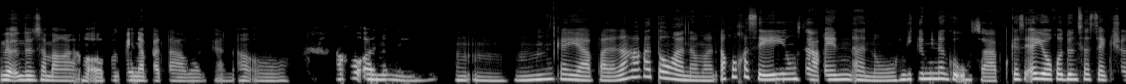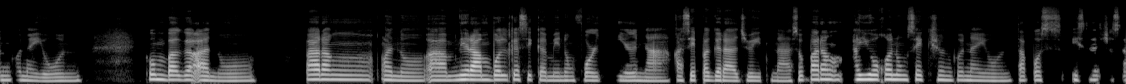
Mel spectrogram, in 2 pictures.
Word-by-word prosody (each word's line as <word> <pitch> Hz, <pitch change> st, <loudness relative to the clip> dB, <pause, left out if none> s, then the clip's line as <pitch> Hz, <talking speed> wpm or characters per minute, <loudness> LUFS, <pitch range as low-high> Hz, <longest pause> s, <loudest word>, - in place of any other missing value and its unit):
Noon 200 Hz, -3 st, +4 dB
dun 205 Hz, -1 st, +3 dB
sa 205 Hz, -, 0 dB
mga 175 Hz, -2 st, -2 dB
oo 170 Hz, -, -1 dB
'pag 190 Hz, -1 st, -10 dB
pinapatawag 170 Hz, -3 st, -4 dB
ka -, -, -10 dB, 0.2 s
oo. 170 Hz, 0 st, -7 dB, 0.5 s
Ako 235 Hz, +5 st, -5 dB
ano 225 Hz, -2 st, +4 dB
eh 180 Hz, -2 st, -6 dB, 0.4 s
mm, 180 Hz, -4 st, -4 dB
hmm, 210 Hz, +5 st, +1 dB
kaya 220 Hz, -5 st, +2 dB
pala 185 Hz, -1 st, -3 dB
nakakatuwa 290 Hz, -, +2 dB
naman 180 Hz, -1 st, -1 dB
ako 255 Hz, +8 st, 0 dB, 0.2 s
kasi 230 Hz, -3 st, +4 dB
yung 250 Hz, 0 st, +2 dB
sakin 220 Hz, -1 st, +1 dB
ano 185 Hz, -4 st, -1 dB
hindi 225 Hz, -, +3 dB
kami 260 Hz, +2 st, +2 dB
nag-uusap 210 Hz, -8 st, -1 dB
kasi 240 Hz, 0 st, -1 dB
ayoko 245 Hz, -2 st, +6 dB
dun 235 Hz, 0 st, +4 dB
sa 235 Hz, 0 st, -2 dB
section 205 Hz, -2 st, -4 dB
ko 200 Hz, 0 st, -6 dB
na 190 Hz, -, -2 dB
yun. 170 Hz, +2 st, -4 dB, 0.6 s
Kumbaga 215 Hz, -3 st, +3 dB
ano 175 Hz, -1 st, -2 dB, 0.5 s
parang 225 Hz, -2 st, +3 dB
ano, 185 Hz, -3 st, -1 dB
ah, 195 Hz, 0 st, +2 dB
ni-rumble 210 Hz, 0 st, +4 dB
kasi 215 Hz, -1 st, -2 dB
kami 185 Hz, -2 st, -3 dB
nung 185 Hz, 0 st, -3 dB
4th 185 Hz, 0 st, -4 dB
year 180 Hz, -1 st, -2 dB
na 165 Hz, -1 st, -3 dB
kasi 190 Hz, +1 st, -2 dB
pa-graduate 180 Hz, -2 st, -2 dB
na, 165 Hz, -2 st, -5 dB
so 200 Hz, +4 st, -5 dB
parang 225 Hz, -1 st, +3 dB, 0.2 s
ayoko 225 Hz, 0 st, +5 dB
ng 215 Hz, -1 st, +2 dB
section 210 Hz, -2 st, -2 dB
ko 200 Hz, +1 st, -6 dB
na 190 Hz, -, -1 dB
yun, 170 Hz, 0 st, -6 dB
tapos 195 Hz, +1 st, -6 dB
isa 210 Hz, 0 st, -6 dB
siya 195 Hz, -, -17 dB
200 Hz, 160 wpm, -20 LUFS, 180-225 Hz, 0.6 s, ayoko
